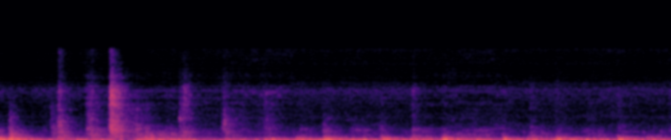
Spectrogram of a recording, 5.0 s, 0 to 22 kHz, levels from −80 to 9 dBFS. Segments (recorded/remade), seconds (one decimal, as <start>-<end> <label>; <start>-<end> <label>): 0.0-0.6 recorded; 0.6-2.2 remade; 2.2-3.2 recorded; 3.2-3.8 remade; 3.8-5.0 recorded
